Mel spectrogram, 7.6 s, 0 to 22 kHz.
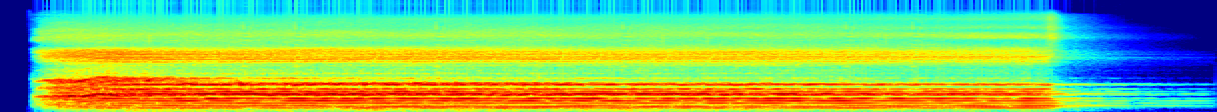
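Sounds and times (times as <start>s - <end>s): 
people cheering: 0.2s - 3.6s
choir singing: 0.2s - 7.0s.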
